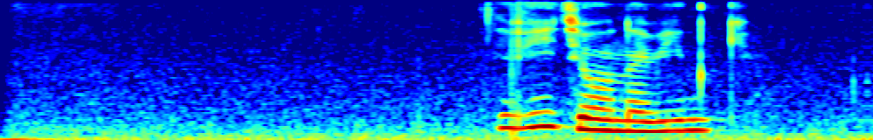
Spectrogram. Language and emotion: Russian, sad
